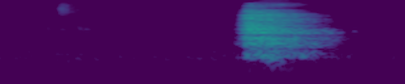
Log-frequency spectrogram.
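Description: A man sighing once: a short breathy exhale of about half a second, a little over a second in.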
